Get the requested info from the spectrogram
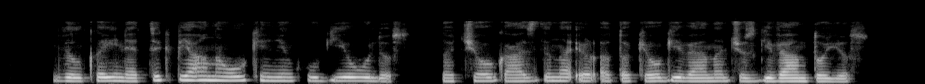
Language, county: Lithuanian, Šiauliai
